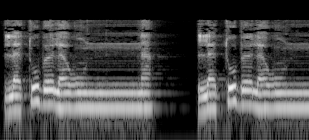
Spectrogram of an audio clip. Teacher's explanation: سادسا، أتمم الحركات بشكل صحيح في كلمة لتبلون، لتبلون، فاللام مفتوحة تفتح الشفاه عند نطقها، والتاء مضمومة تضم الشفاه عند نطقها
